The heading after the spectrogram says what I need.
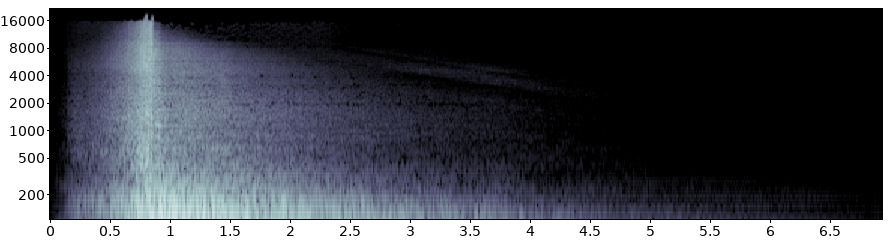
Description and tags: SRS Cinematic Hit
Hit, FX, Trailer, Cinematic, Knife, Impact, Bottle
